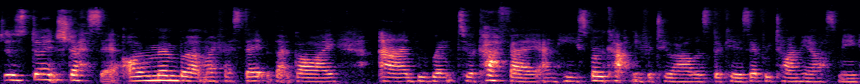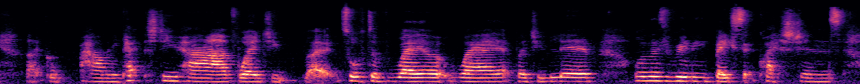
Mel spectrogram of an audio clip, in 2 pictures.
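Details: Young woman who stammers; stammering.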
